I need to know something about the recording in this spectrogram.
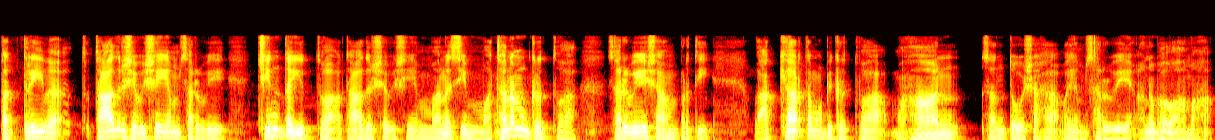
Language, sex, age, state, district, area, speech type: Sanskrit, male, 45-60, Tamil Nadu, Coimbatore, urban, spontaneous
